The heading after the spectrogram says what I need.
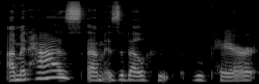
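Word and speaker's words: Isabelle Huppert: um it has um isabelle who pair in it um i think that's how you say it kind of americanized i'm sorry um who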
